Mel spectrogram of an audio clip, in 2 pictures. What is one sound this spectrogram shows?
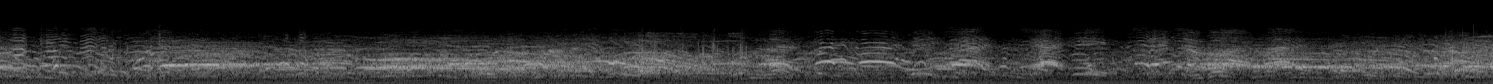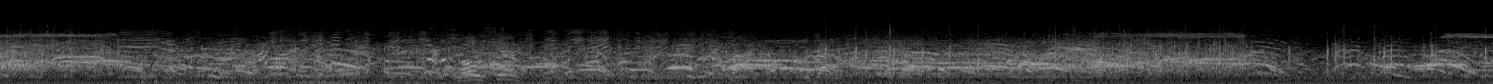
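A crowd of people talks and cheers loudly outdoors.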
